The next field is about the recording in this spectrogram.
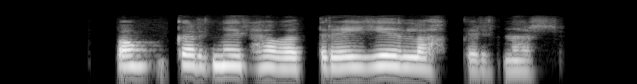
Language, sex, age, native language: Icelandic, female, 30-39, Icelandic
